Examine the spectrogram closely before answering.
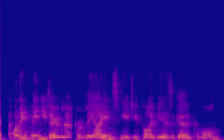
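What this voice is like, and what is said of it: British accent. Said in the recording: “this accent? ... one of the few British people there”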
